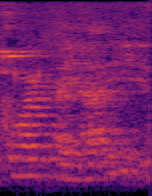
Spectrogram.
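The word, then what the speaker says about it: Gualtallary: So if I pronounce it Guaytayari, is wrong pronunciation? No, that's good.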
